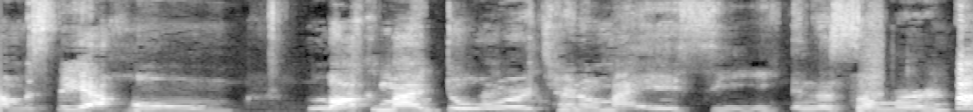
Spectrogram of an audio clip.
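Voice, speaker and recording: A woman with a fairly high pitch speaks in an animated, bright, sharp tone with ordinary pitch variation. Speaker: college student, social media creator. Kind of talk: casual chat. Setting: live video stream. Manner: loud.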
